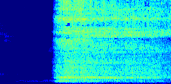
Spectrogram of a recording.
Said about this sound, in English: Focus on your breathing. Four counts in, hold it for four counts,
